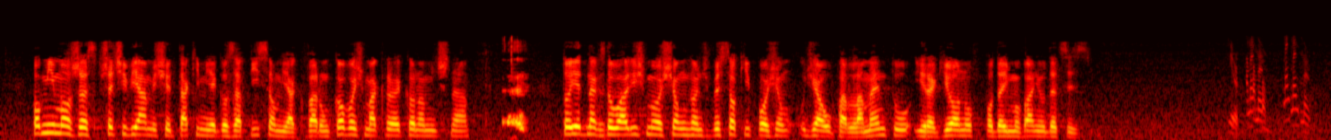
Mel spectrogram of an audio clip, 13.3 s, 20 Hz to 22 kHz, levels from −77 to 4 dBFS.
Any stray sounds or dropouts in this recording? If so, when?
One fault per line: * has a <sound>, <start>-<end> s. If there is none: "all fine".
* has a laugh, 5.0-5.3 s
* has a chirp, 12.3-13.2 s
